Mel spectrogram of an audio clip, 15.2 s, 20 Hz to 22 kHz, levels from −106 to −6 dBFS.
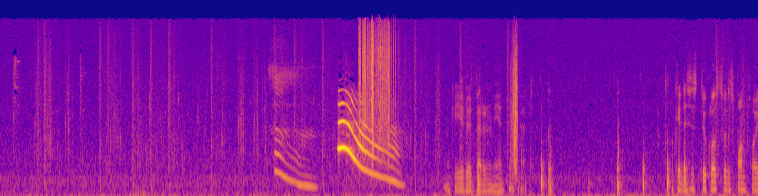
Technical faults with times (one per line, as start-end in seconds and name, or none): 7.15-7.93 cable scratch noise
10.19-10.34 cable scratch noise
